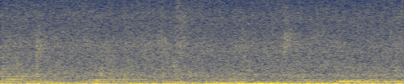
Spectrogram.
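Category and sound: nature, rain falling outside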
